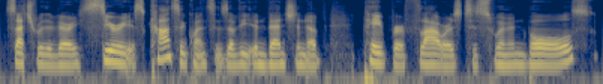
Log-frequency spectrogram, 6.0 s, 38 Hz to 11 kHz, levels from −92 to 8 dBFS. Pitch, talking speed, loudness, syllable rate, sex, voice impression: 150 Hz, 160 wpm, -21 LUFS, 4.8 syllables/s, female, very feminine, slightly gender-neutral, adult-like, slightly thin, tensed, powerful, bright, slightly soft, clear, fluent, slightly raspy, cool, very intellectual, refreshing, sincere, calm, very friendly, reassuring, unique, elegant, very wild, slightly sweet, lively, kind, slightly intense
